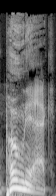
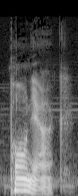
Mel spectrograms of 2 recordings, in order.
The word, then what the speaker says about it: Pontiac: This is usually said as Pontiac, Pontiac automobile.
